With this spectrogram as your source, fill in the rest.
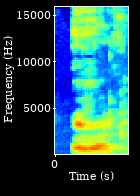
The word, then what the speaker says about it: Ankh: That is what an Ankh actually is, or that is what you are drawing. It's pronounced A-N-K, but what you're physically drawing, just like previously, the A-H-A is a mast of a ship.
